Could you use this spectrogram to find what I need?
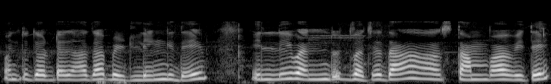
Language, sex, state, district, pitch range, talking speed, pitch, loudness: Kannada, female, Karnataka, Bidar, 215-235 Hz, 85 wpm, 230 Hz, -17 LUFS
